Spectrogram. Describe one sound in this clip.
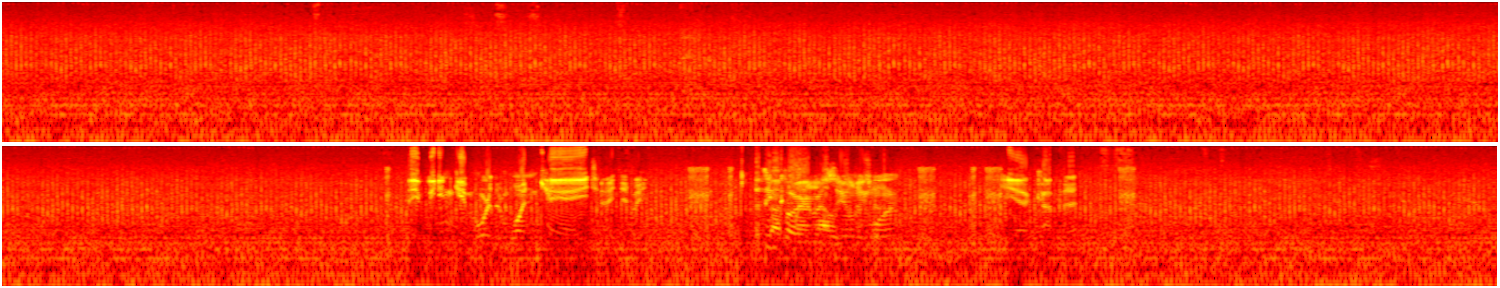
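An aircraft engine drones steadily and loudly from inside the cabin.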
